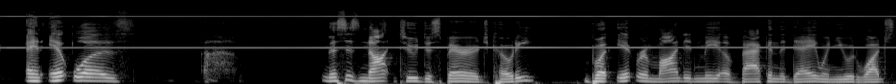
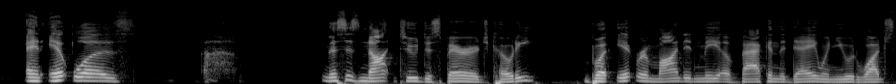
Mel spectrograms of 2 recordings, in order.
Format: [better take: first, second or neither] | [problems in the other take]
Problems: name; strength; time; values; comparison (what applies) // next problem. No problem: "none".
second | high-pitched whine; noticeable; throughout; 2 kHz, 10 dB below the speech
